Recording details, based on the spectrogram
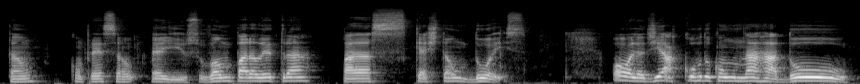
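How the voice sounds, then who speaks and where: A man's voice: a little high, a little slow, creaky. A man teaching in Portuguese with a Brazilian accent, walking students through exam answers and often pointing things out to the class.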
